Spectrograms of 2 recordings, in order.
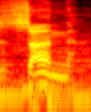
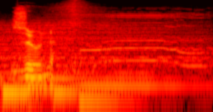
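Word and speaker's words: Dxun: so whatever that is i've always thought of it as zon the d is silent that could very much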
